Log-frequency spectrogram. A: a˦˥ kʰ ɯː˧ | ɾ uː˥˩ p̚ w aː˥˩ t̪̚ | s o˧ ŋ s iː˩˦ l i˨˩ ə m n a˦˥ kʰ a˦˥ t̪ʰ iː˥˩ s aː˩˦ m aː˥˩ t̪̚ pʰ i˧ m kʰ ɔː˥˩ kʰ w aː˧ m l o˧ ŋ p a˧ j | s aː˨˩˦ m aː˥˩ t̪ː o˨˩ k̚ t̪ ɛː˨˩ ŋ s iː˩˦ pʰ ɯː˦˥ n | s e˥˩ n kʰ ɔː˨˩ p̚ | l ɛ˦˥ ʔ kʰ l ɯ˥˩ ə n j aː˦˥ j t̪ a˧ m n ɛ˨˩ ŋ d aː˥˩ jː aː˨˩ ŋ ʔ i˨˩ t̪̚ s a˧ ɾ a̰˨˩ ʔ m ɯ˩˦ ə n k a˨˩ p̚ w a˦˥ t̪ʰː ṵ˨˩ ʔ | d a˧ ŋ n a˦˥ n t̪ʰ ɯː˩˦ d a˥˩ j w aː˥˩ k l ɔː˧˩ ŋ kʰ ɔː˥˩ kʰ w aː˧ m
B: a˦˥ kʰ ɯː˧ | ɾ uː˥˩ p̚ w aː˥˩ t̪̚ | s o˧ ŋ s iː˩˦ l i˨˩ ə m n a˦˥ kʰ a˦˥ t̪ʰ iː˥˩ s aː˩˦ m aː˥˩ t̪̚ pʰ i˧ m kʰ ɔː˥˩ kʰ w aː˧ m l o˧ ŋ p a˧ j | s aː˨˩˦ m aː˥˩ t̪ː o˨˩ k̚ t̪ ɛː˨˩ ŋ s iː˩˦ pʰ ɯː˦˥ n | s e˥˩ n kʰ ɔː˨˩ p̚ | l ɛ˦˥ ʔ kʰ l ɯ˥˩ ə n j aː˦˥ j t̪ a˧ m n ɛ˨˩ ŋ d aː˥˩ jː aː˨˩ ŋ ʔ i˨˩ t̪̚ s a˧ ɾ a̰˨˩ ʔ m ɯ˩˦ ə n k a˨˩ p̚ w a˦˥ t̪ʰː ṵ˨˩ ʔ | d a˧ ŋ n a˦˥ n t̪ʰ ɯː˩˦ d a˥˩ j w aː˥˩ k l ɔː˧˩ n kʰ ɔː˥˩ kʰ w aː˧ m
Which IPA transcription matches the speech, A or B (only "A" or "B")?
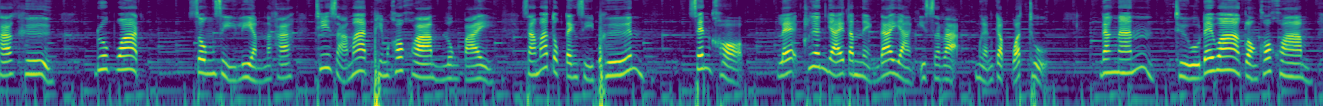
A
